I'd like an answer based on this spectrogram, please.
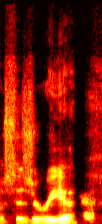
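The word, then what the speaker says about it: Caesarea: U Mount Carmel and casaria on the coast pronounced also cesaria uh sorry about the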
